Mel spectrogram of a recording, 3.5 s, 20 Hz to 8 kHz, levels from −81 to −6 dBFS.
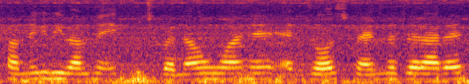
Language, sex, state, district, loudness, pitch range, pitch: Hindi, male, Chhattisgarh, Raipur, -15 LUFS, 195-205 Hz, 200 Hz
